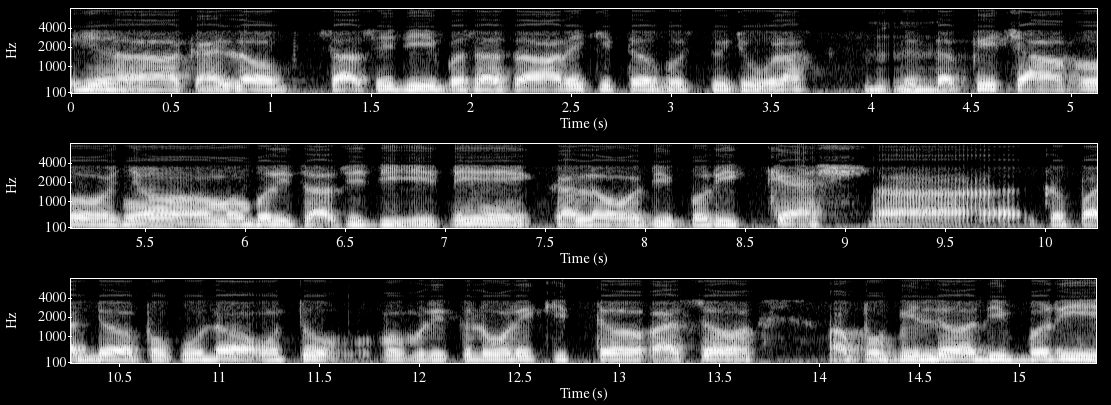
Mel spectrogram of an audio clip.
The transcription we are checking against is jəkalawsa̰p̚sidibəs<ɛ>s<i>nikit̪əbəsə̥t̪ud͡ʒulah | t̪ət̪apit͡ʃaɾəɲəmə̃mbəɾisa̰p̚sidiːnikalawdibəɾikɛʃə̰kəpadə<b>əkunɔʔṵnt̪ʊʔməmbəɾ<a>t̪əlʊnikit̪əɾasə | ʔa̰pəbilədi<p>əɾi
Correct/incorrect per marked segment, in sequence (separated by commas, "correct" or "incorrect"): incorrect, incorrect, incorrect, incorrect, incorrect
